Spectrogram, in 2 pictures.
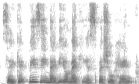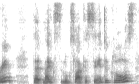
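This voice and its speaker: This children's storyteller, a woman in her sixties, has a medium, darkish voice that swings widely in pitch at a normal pace. She reads aloud and talks with young children in a lilting, questioning way from a small room at home, captured by a webcam with echoey, roomy sound.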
